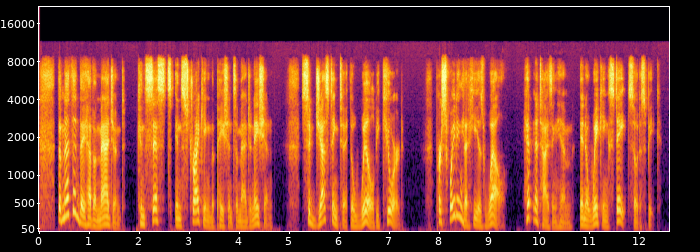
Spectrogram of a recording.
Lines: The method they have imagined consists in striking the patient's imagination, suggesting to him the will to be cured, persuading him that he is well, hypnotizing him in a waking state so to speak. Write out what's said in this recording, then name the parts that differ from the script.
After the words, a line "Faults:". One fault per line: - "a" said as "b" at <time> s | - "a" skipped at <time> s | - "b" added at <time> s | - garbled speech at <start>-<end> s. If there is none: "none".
The method they have imagined consists in striking the patient's imagination, suggesting to the will be cured, persuading that he is well, hypnotizing him in a waking state so to speak.
Faults:
- "him" skipped at 6.2 s
- "to" skipped at 6.7 s
- "him" skipped at 8.5 s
